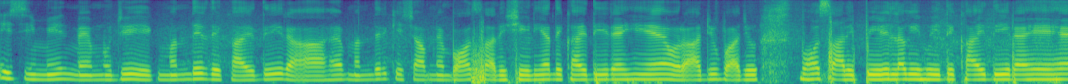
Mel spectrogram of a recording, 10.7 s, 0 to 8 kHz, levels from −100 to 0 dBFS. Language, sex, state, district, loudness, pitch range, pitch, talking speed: Hindi, female, Uttarakhand, Tehri Garhwal, -12 LUFS, 170-180 Hz, 175 Hz, 175 wpm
